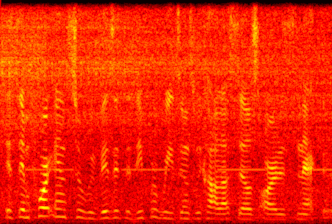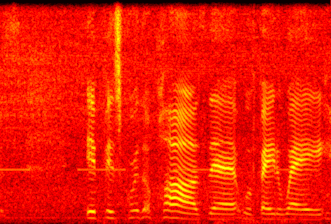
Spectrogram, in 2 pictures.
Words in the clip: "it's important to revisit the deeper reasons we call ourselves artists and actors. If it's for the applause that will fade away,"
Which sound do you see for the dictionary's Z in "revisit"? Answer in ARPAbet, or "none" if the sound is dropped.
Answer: Z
